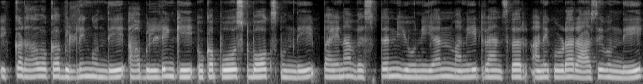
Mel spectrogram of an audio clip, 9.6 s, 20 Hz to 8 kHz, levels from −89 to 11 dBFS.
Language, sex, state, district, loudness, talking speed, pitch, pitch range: Telugu, female, Andhra Pradesh, Chittoor, -15 LUFS, 125 wpm, 200 Hz, 195-205 Hz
